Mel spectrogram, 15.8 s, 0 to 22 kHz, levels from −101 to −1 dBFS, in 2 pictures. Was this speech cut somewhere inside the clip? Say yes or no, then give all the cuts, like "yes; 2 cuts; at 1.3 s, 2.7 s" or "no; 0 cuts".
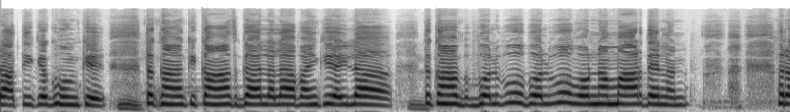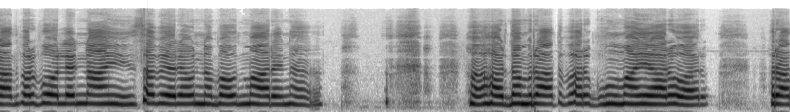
no; 0 cuts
